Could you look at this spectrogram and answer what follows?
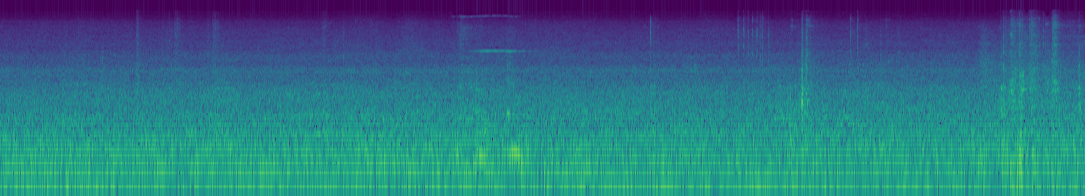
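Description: Steady rumble of street traffic and idling engines, with a sharp click about eight seconds in and a few more clicks near the end.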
